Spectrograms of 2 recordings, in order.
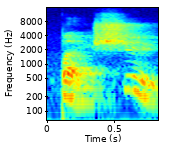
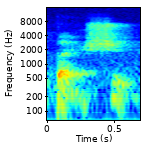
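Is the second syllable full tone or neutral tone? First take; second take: full; neutral. First: The second syllable keeps its full tone. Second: The second syllable is in neutral tone.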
